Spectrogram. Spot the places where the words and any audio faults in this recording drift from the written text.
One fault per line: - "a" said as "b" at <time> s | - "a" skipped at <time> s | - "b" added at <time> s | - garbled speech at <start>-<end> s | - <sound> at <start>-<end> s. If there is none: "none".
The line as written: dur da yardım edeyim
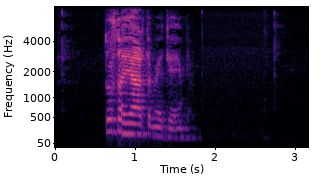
none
